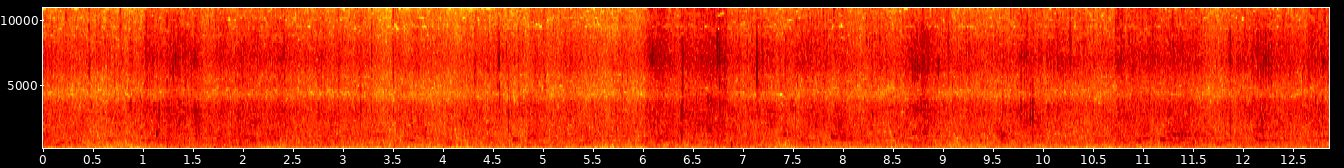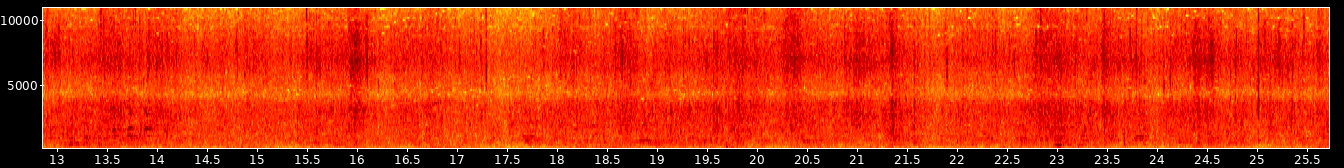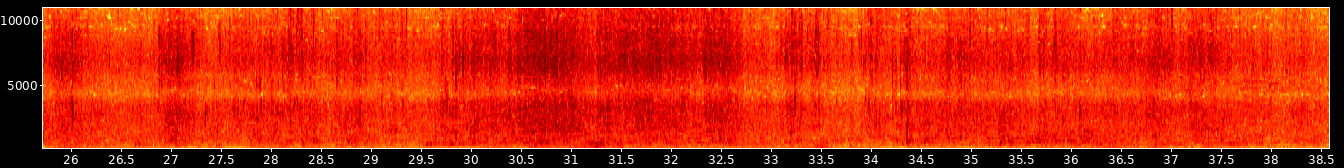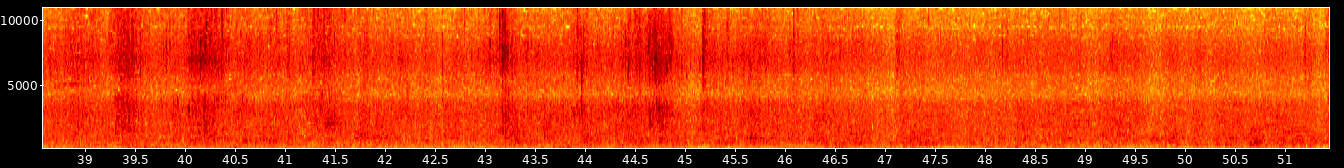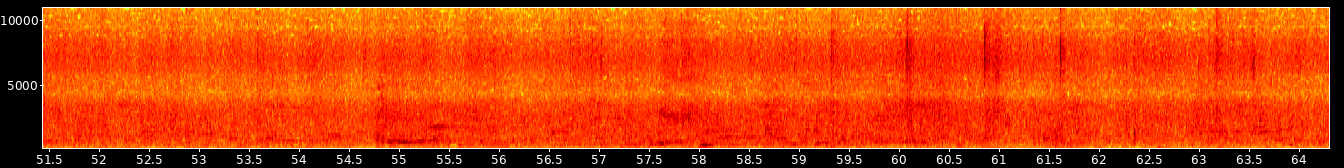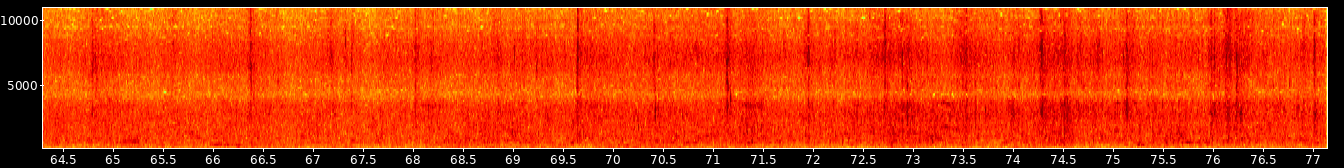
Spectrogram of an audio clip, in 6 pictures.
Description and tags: Swimming pool recorded in Strasbourg . X/Y microphone + Nagra BB + . 2016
